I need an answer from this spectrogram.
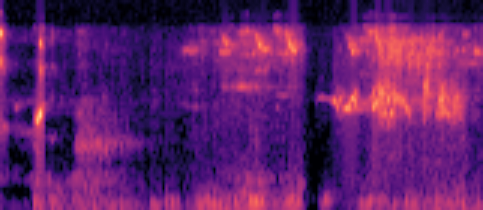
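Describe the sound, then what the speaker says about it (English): Eastern bluebird song played back from a video: a low-pitched warbling phrase with soft chirps, fairly faint and heard alone against a quiet background. "the song of the bluebird, and we're going to play a video here so you can see and hear it, low-pitched warbling song"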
